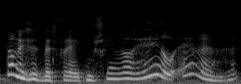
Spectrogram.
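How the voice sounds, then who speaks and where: A prickly, scornful wife in a satirical radio play. Her voice is high and very animated. She speaks with pointed, tart sarcasm over faint background noise. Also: normal speed. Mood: probing, concerned.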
